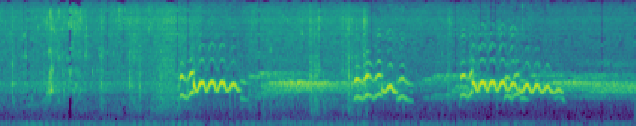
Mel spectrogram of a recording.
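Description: A loon gives wavering, quavering calls that alternate with long, steady mournful notes.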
